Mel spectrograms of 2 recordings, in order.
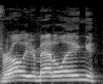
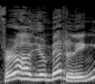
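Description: First: It is said in the speaker's ordinary accent. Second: It is said in a put-on British accent. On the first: The speaker calls it wrong. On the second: The speaker calls it right.

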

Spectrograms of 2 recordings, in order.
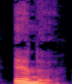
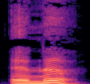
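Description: First: The stress is on the first syllable. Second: The stress is on the second syllable. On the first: The speaker calls it wrong. "They put the emphasis on the first syllable and then just trail off into a vague, indistinguishable vowel" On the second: The speaker calls it right. "Emphasis on the second syllable"

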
